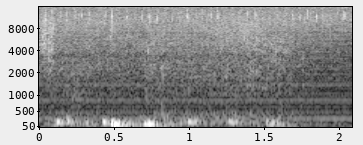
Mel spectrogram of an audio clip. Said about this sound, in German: Ich möchte nochmal das Herz meines Sohnes zu hören.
